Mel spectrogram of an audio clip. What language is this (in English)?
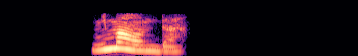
Bashkir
